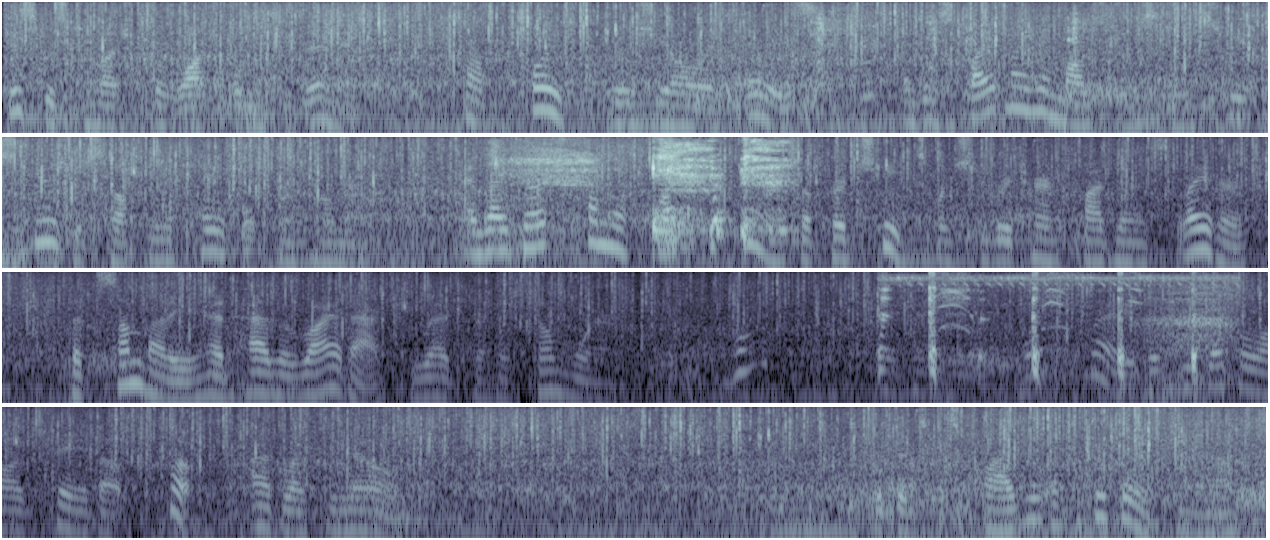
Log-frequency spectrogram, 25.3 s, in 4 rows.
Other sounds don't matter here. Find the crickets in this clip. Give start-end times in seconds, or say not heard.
not heard.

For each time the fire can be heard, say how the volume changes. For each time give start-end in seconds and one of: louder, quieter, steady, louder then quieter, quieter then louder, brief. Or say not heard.
0.0-25.2 quieter then louder.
